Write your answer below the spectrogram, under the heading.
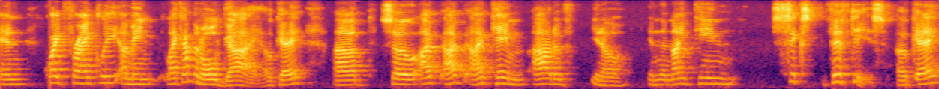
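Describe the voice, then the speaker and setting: A man's raised, projected voice in an American accent, high-pitched, bright and sharp in tone, with lively intonation. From US, Pittsburgh area (western Pennsylvania). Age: 70s. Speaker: retired pastor, justice minister. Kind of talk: interview conversation. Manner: halting, many repetitions and fillers.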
